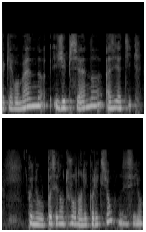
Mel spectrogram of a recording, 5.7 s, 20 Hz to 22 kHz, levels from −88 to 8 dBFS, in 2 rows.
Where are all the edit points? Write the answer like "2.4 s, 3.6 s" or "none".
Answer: none

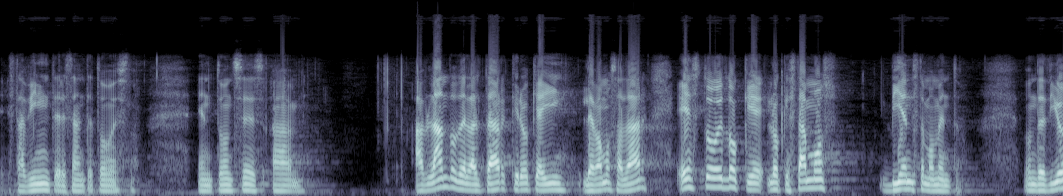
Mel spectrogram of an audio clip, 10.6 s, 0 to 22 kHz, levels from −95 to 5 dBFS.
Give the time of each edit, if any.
9.1 s

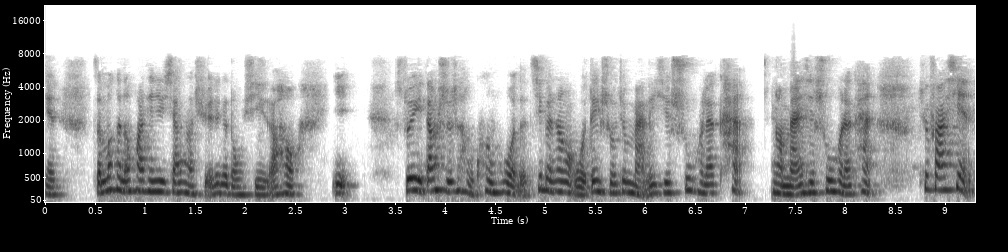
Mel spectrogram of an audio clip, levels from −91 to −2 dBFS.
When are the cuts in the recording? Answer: 7.1 s

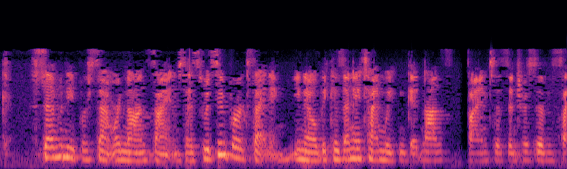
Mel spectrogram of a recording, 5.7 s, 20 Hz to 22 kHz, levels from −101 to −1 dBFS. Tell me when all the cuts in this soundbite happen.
2.1 s

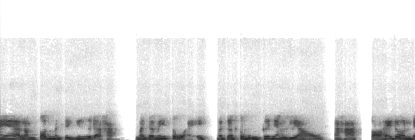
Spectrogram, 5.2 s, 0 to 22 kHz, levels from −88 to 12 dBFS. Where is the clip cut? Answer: none

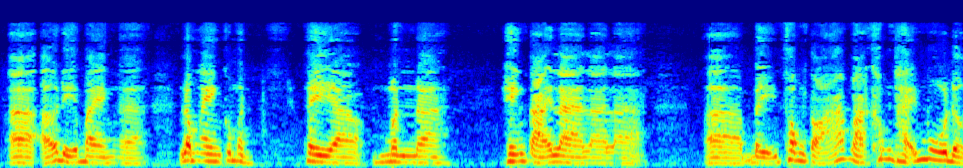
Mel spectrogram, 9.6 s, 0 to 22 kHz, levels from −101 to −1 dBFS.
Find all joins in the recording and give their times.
none

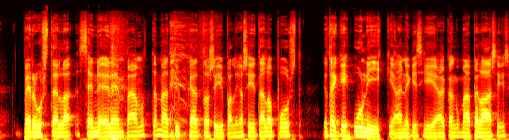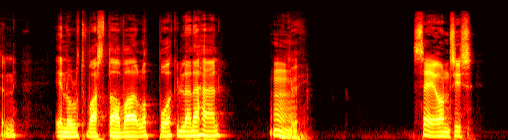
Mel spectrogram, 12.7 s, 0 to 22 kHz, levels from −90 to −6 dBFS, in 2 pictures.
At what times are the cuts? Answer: none

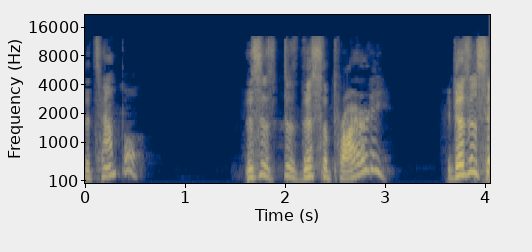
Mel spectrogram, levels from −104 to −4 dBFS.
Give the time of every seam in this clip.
2.0 s, 2.4 s

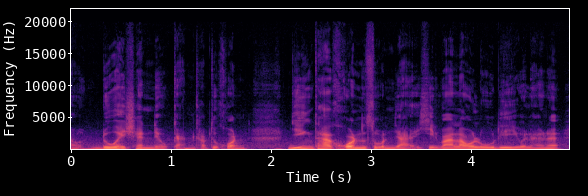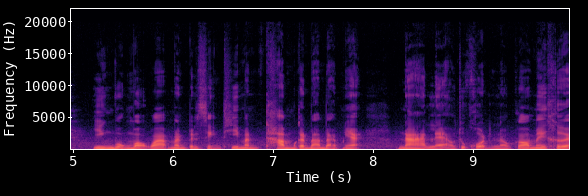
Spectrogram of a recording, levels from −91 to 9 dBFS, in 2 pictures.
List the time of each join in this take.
none

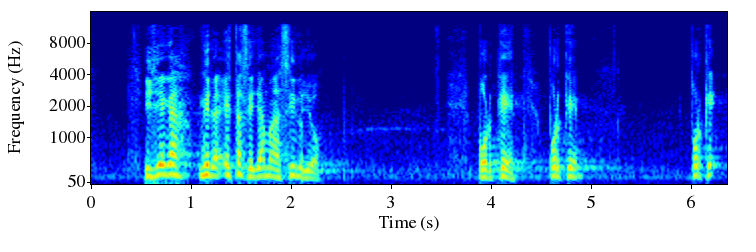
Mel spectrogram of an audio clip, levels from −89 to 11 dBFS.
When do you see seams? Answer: 1.5 s, 2.1 s

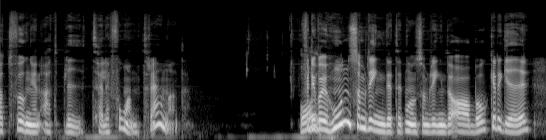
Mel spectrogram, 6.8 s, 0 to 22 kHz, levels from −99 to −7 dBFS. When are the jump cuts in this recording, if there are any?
5.1 s

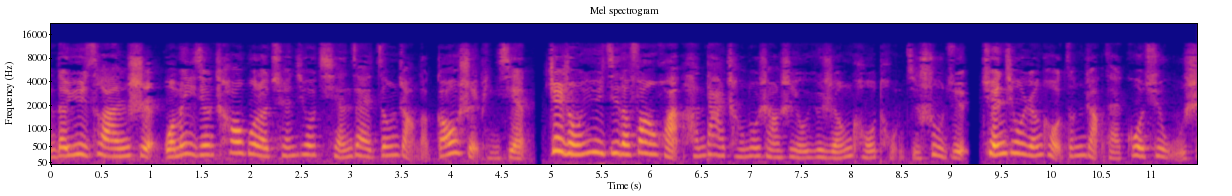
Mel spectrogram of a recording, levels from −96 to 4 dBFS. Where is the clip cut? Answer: 4.9 s, 9.2 s

